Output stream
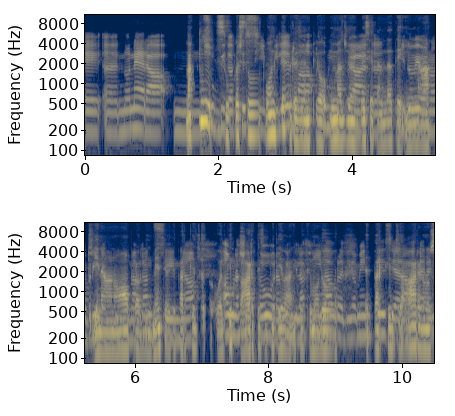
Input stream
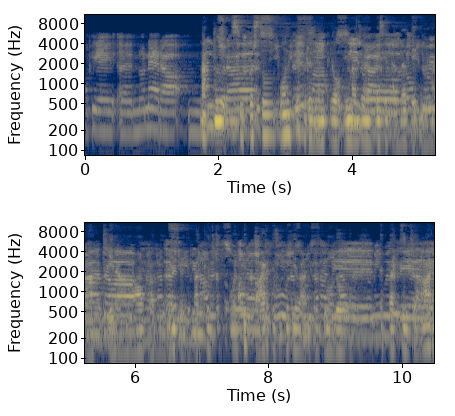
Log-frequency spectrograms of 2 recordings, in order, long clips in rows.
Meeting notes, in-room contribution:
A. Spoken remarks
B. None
A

